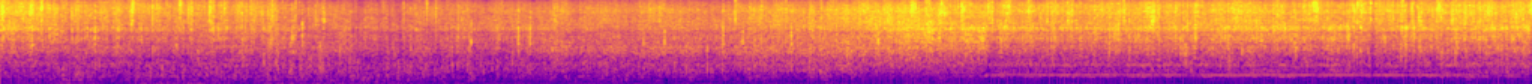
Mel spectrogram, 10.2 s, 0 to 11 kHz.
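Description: Dragon GTRV2 electric scooter's tyres rolling over gravel, dry leaves and bark on a dirt trail: a dense crackling, crunching hiss that eases a little about two seconds in and grows louder past the middle. A thin steady tone comes in past the middle and holds for about three seconds.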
